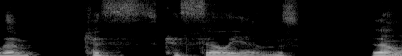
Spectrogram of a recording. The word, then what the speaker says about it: caecilians: And he mentioned Sicilians, which are amphibians, they're not snakes, but he called them caecilians.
